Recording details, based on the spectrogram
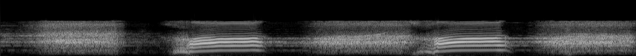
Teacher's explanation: خا ان 7 حروف مستعلیہ میں سے جو ہمیشہ ہر حال میں پر پڑھے جاتے ہیں، موٹے پڑھے جاتے ہیں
